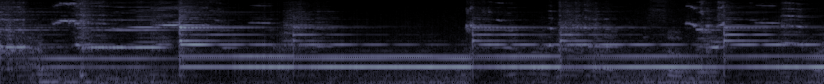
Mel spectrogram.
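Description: A small church bell being rung by hand: three clapper strikes about a second and a half apart, each one ringing on into the next.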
